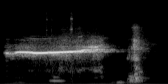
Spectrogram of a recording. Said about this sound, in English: My whistle's busted. I'm not going to be able to ref this game. Let me check mine. It's barely working.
